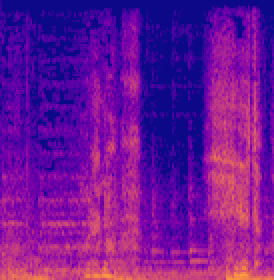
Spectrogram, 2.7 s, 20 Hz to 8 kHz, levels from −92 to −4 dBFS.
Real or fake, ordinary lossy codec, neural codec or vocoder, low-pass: real; none; none; none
